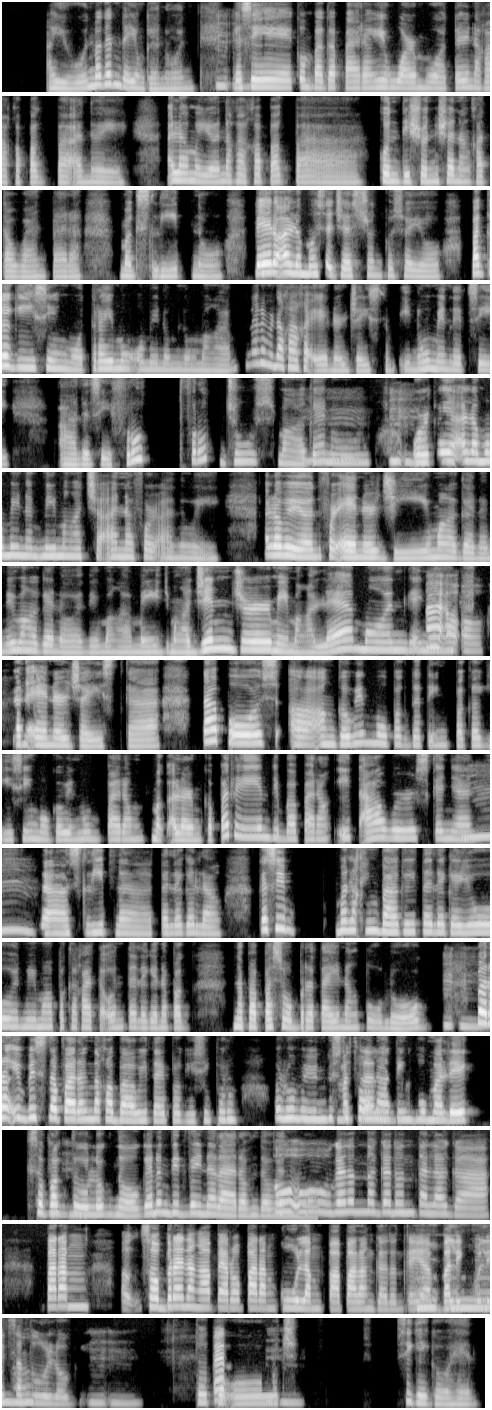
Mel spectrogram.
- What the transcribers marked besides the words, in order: tapping; distorted speech
- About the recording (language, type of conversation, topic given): Filipino, advice, Bakit pagod pa rin ako kahit nakatulog na ako, at ano ang maaari kong gawin?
